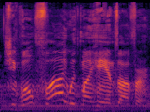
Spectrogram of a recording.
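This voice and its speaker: A very bright, forceful voice over music, a desperate pilot in a failing plane. He sounds strained and anxious, in tense radio drama style. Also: on the high side, big pitch swings, a little slow, heavily acted, low-quality recording. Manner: strained, anxious, faltering delivery.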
